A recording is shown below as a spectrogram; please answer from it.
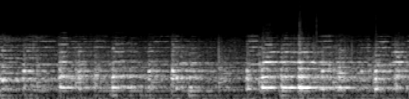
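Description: Instrumental interlude of Azerbaijani traditional music, with plucked strings carrying the melody in separate notes about every half second.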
